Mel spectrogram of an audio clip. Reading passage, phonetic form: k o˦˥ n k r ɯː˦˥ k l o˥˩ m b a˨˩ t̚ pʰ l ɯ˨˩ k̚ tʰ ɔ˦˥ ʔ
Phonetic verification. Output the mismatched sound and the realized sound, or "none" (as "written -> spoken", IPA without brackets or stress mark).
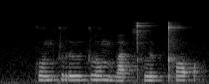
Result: none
